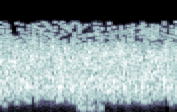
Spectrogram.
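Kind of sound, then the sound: crowd, audience applause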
